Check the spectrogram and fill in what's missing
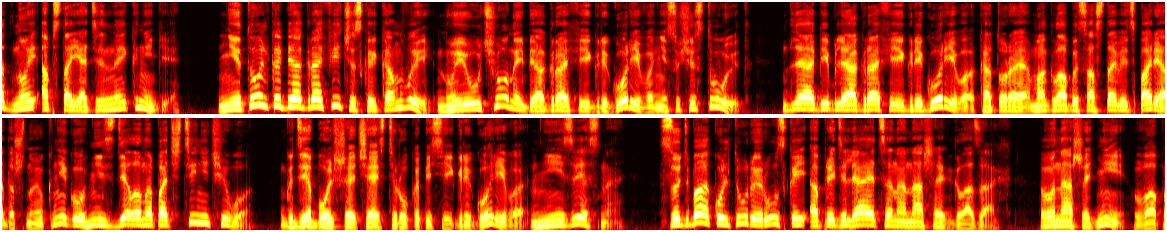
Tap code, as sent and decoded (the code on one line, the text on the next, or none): none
